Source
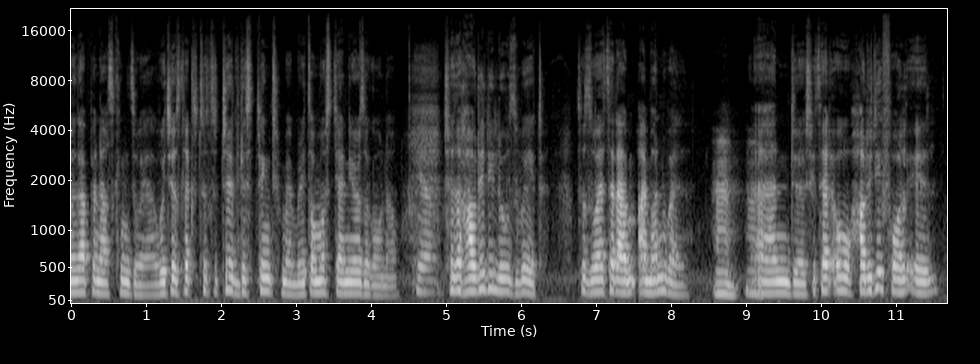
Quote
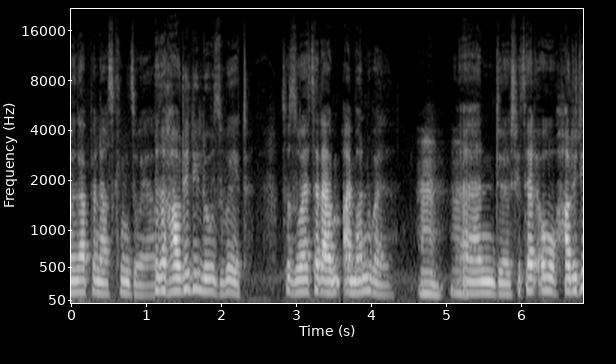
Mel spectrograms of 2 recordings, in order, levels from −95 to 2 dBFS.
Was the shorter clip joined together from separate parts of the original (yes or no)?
yes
